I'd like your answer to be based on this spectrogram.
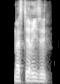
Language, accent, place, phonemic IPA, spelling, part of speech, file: French, France, Lyon, /mas.te.ʁi.ze/, mastériser, verb, LL-Q150 (fra)-mastériser.wav
- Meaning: alternative form of masteriser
